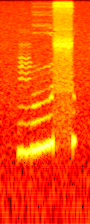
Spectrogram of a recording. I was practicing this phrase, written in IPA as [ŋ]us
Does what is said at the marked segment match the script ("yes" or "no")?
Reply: no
